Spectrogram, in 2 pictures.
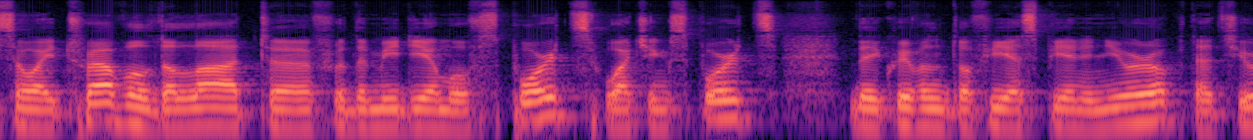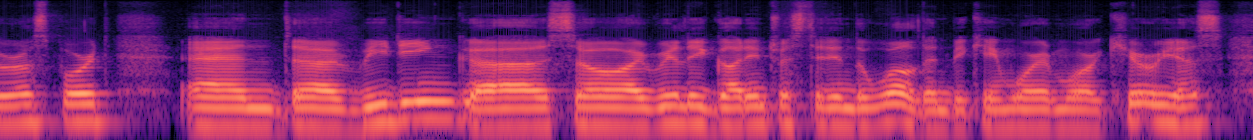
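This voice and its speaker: Measured man. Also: mid-range voice, fairly even intonation. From Romania. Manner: measured, pausing often between phrases. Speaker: guest professor. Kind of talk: casual interview conversation.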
